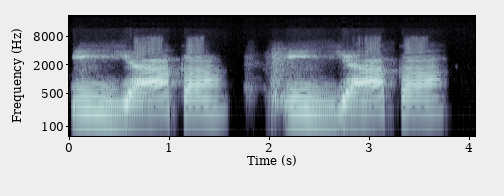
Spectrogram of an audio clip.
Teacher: या पे हम क्या कर रहे हैं, थोड़ा स्ट्रेस करके पढ़ रहे हैं। ठीक है, इसी को नब्र कहा जाता है।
